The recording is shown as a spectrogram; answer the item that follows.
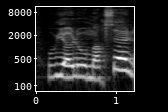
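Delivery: grave, deep, low voice. Speaker mimicking wrong-number callers asking for Marcel: deep caller voice. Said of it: "souvent c'est des personnes avec la voix grave".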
